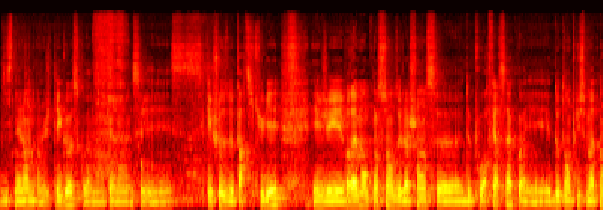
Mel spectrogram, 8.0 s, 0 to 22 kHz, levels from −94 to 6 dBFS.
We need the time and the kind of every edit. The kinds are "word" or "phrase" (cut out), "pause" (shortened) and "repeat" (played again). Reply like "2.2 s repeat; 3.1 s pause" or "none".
none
